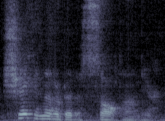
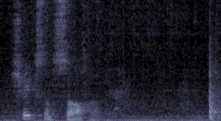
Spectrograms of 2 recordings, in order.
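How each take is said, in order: First: Said in the usual way. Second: Slow, breathy whisper of the same line; whispered aside. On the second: Acted. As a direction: whisper it slowly, as if to herself. Repeats salt instruction, whispered.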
